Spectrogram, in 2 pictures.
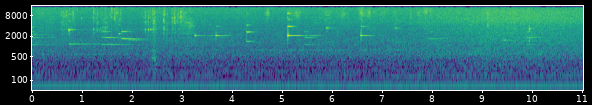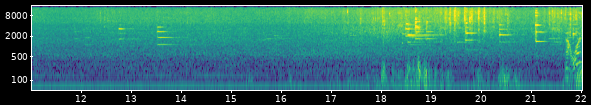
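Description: Wind chimes ringing: scattered single notes at many different pitches, struck at irregular moments. Near the end the notes come thicker, along with louder low rumbling noise.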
